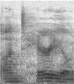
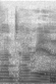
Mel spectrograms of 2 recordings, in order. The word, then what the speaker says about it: Ontario: No, Ontario is pronounced Ontario, not Ontario.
